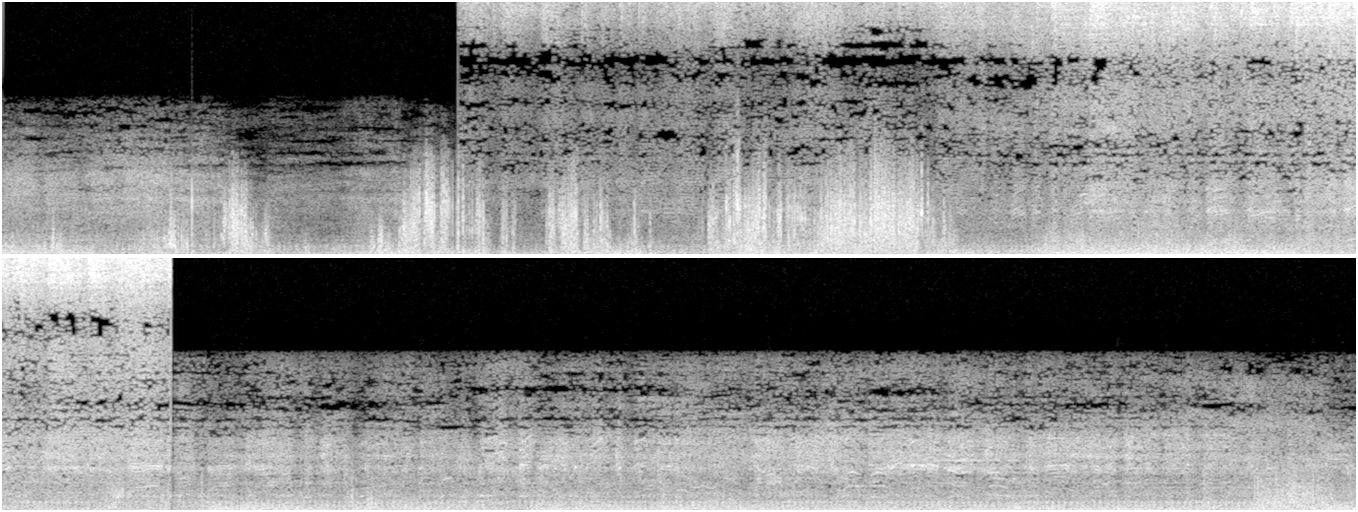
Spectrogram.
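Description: A boat's engine running steadily under way, with wind buffeting the microphone in gusts during roughly the first ten seconds.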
